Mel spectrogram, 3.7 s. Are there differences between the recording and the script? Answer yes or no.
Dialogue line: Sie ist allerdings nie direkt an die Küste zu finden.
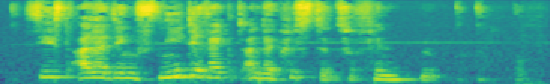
yes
